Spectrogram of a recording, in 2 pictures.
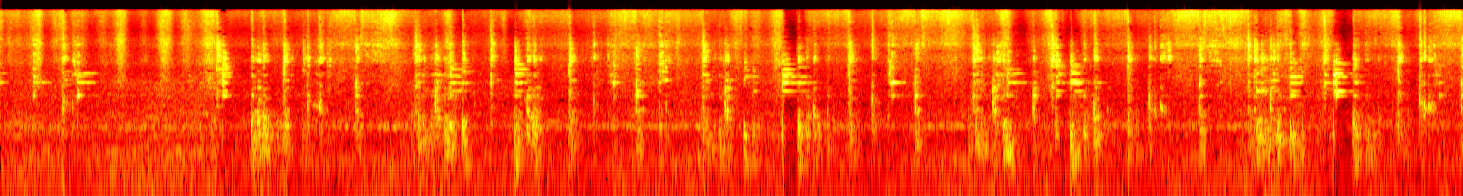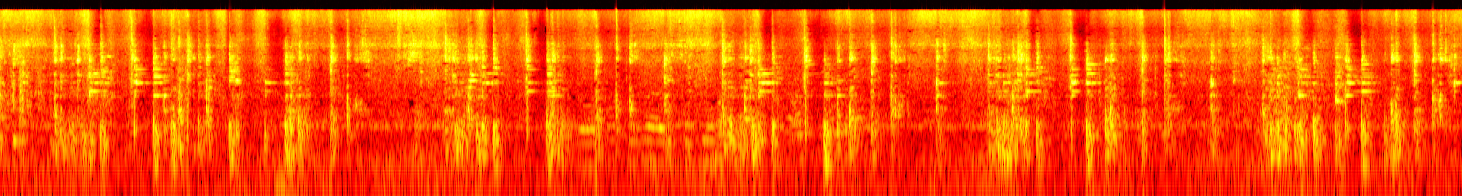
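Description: Noodles and vegetables sizzling in a hot wok while they are stir-fried, with a metal ladle scraping and clanking against the wok many times over.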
